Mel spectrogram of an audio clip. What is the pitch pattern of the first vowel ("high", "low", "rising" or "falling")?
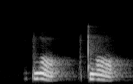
falling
